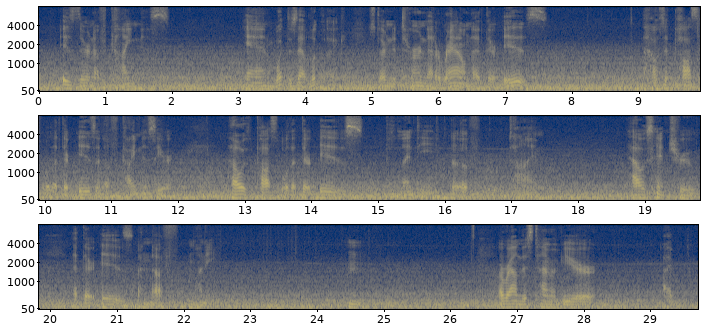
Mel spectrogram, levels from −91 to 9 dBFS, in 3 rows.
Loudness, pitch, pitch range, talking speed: -23 LUFS, 115 Hz, 105-125 Hz, 110 wpm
